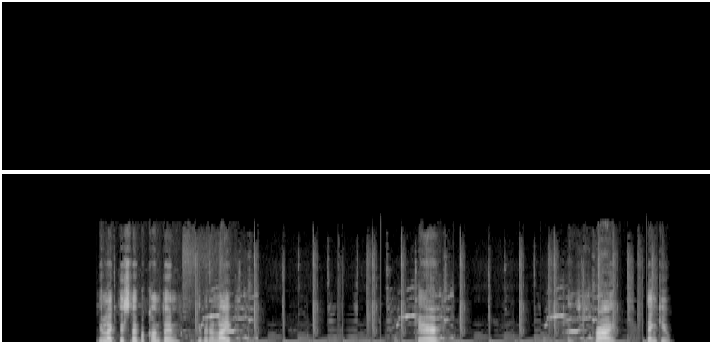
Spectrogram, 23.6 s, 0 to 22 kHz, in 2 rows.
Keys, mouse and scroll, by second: 0.0-2.2 typing, 3.9 Escape, 4.2 Escape, 4.2 Escape, 4.8 ctrl+z, 6.8 Escape, 9.7 Escape, 10.0 Escape, 13.1 click.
